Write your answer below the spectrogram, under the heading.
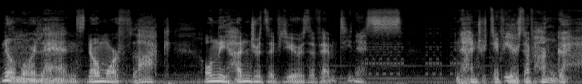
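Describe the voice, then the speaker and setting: Over clear music in the background, a man talks at a moderate pace in a put-on character voice. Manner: ominous, brooding, hungry.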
